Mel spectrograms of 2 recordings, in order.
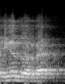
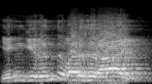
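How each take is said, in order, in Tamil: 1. இந்த சொற்றொடர் சுருக்கமான பேச்சு வடிவில் பேசப்படுகிறது. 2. இந்த சொற்றொடர் முழு முறையான வடிவில் பேசப்படுகிறது. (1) "நம்ம எப்படி பேச்சில் விடுறோம்" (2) "இதுதான் தமிழ். எழுத்துல அப்படிதான் கொடுப்பாங்க"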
